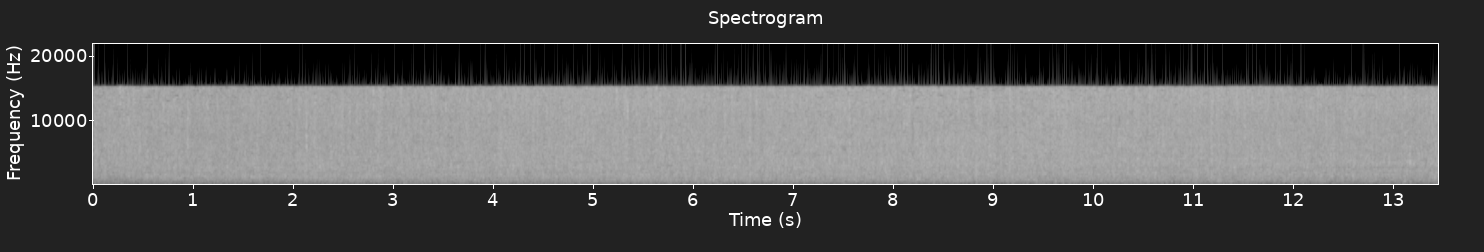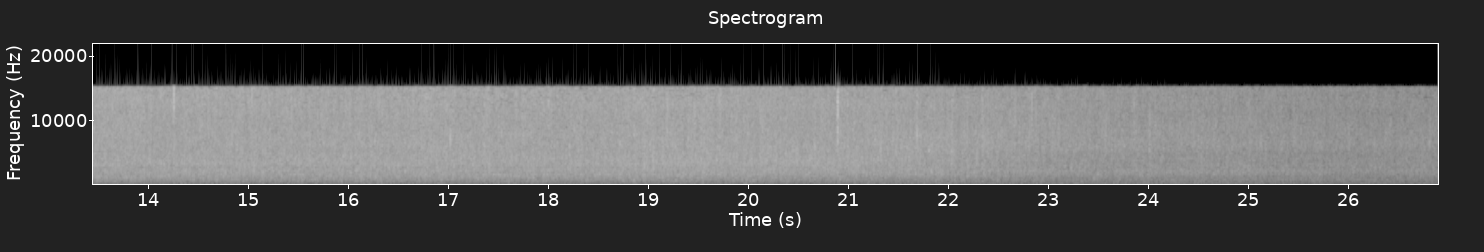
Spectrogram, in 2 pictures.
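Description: Sewage-laden water rushing and splashing into a stream over debris, a steady rush of running water that grows fainter over the last few seconds.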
